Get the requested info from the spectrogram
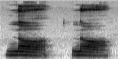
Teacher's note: dental N, or tip of the tongue is right above the teeth or on the teeth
